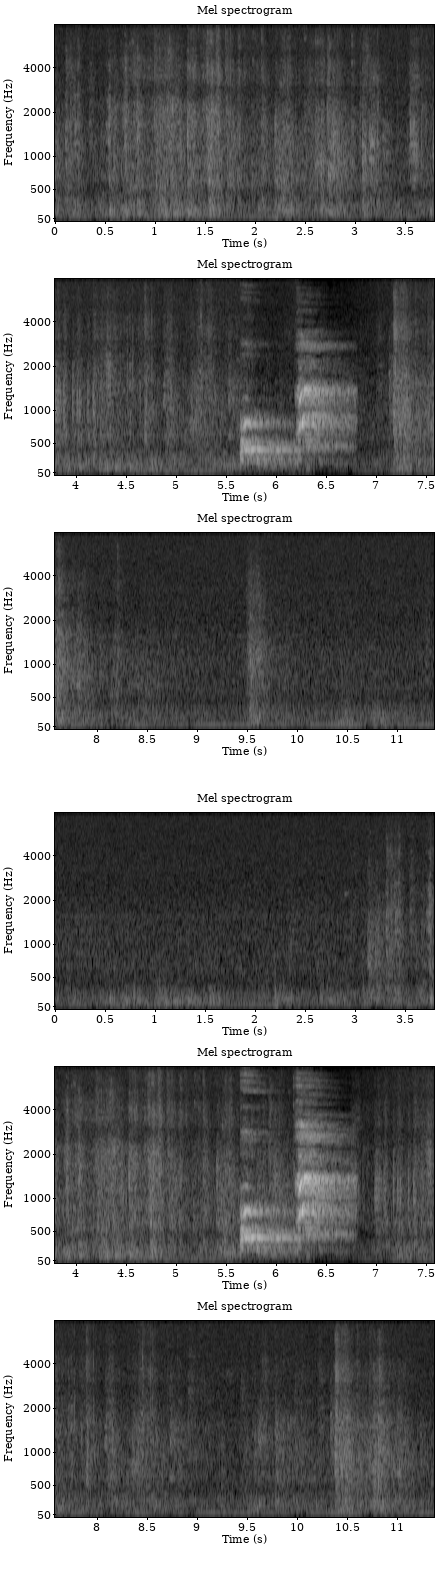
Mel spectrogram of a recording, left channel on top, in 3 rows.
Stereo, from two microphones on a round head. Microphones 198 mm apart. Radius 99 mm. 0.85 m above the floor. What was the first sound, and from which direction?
A shout, 50° right (ahead or behind).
